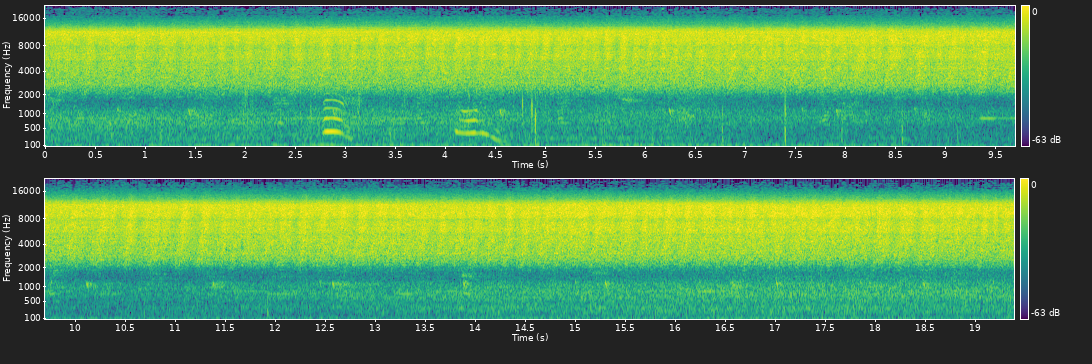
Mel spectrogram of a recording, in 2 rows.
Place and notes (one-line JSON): {"title": "Fuyang Eco Park, 大安區台北市 - in the park", "date": "2015-07-17 07:30:00", "description": "Many elderly people doing exercise in the park, Bird calls, Cicadas cry, Traffic Sound\nZoom H2n MS+XY", "latitude": "25.02", "longitude": "121.56", "altitude": "35", "timezone": "Asia/Taipei"}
